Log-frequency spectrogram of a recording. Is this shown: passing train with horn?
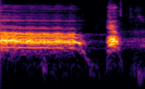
no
